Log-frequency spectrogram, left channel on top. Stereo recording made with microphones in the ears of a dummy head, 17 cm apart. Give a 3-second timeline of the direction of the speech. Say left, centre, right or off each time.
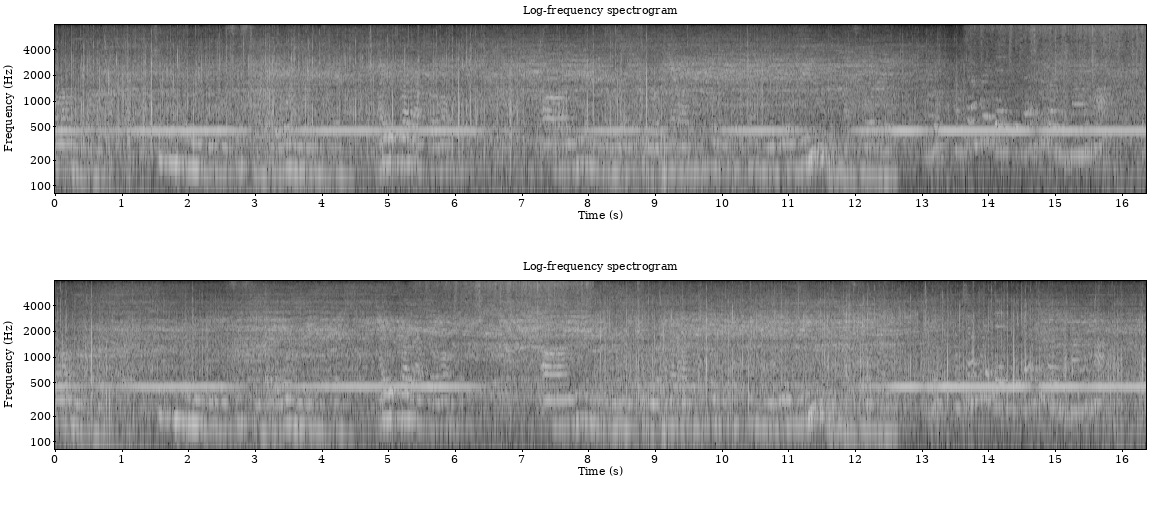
left, left, right, right, right, right.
